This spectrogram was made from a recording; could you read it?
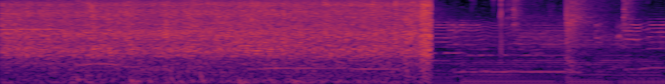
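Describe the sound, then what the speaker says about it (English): Rain falls steadily near the sugarcane district of Serena, a dense patter that cuts off abruptly partway through, leaving a quieter background. "guess what? Rain."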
